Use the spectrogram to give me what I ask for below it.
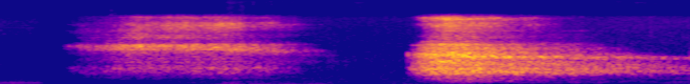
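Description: Breathing during a tapping exercise: two long, airy breaths separated by a brief silence, the second louder and noisier than the first.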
